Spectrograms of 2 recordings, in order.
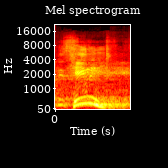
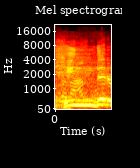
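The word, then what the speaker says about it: هند: আবু সুফিয়ানের স্ত্রী হিন্দ বিনতে উতবা। যারে বাংলায় উচ্চারণে হিন্দা বলে। হিন্দা বলে হিন্দ মূলত তার নাম আকারটা নাই আর কি হিন্দ এই হিন্দ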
